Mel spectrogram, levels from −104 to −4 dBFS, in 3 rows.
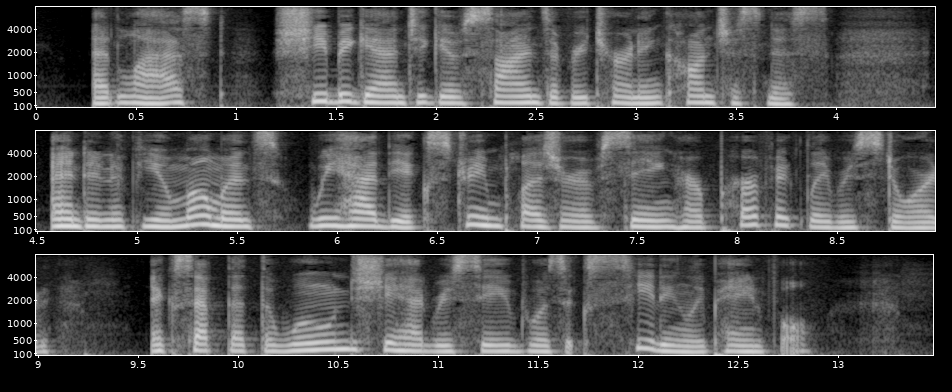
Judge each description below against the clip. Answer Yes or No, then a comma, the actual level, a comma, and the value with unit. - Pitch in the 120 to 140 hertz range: No, medium, 185 Hz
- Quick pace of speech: No, average, 170 wpm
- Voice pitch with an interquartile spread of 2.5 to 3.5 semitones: Yes, average, 2.8 semitones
